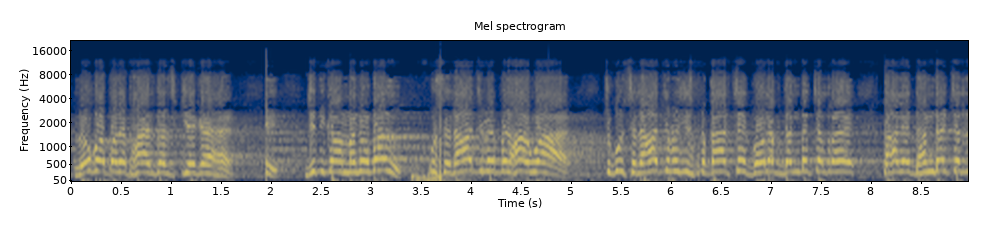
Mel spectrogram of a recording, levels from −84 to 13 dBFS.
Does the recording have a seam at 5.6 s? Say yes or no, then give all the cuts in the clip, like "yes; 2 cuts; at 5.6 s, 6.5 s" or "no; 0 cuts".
no; 1 cut; at 2.0 s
